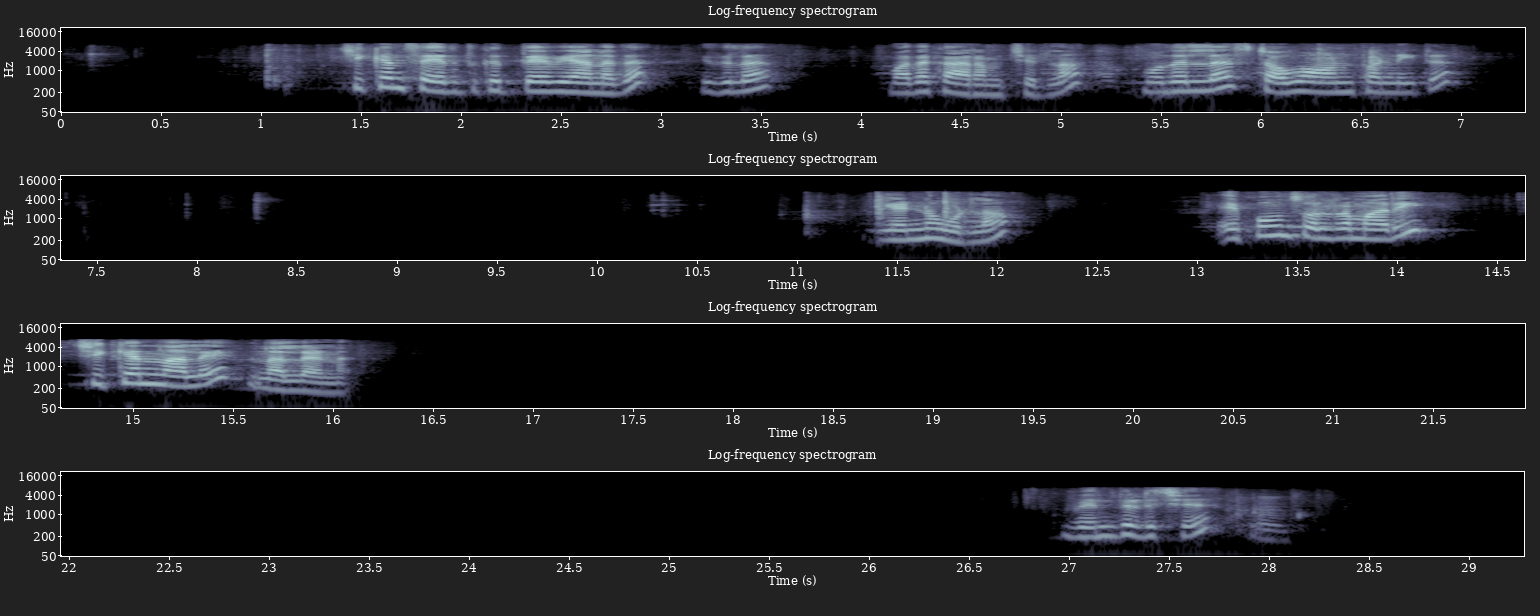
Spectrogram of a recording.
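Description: A middle-aged woman speaks calmly into a close microphone, in short bursts with pauses.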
